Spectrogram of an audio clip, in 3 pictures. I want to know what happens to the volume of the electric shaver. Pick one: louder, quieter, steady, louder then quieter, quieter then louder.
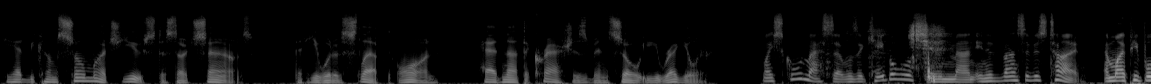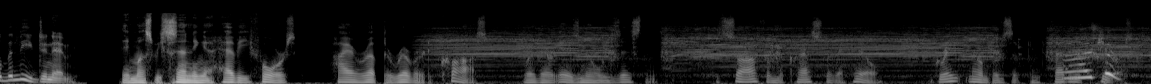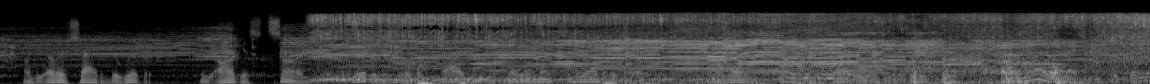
louder.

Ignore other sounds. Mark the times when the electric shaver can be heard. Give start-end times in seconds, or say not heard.
15.6-34.4.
